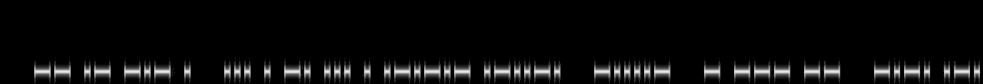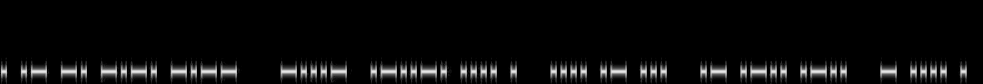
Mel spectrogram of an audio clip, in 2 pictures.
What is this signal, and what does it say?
Morse code, heard as a keyed tone, about 24 wpm, 600 Hz. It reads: MAKE SENSE." - TOM CLANCY <BT> "HE HAS ALL THE
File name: CW / Practice / EnglishQuotations0424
